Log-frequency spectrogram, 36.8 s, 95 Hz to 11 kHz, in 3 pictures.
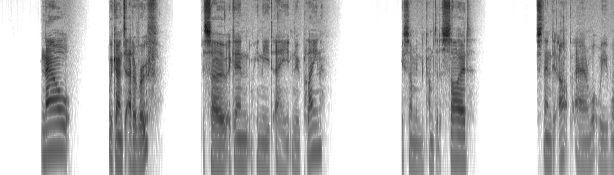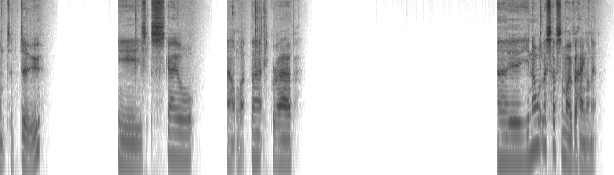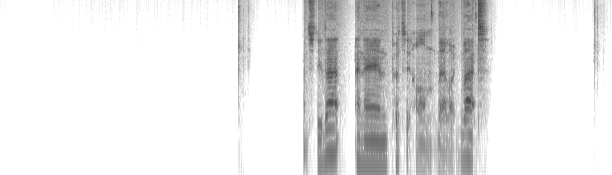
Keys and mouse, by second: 0.2-1.0 middle drag, 3.0 middle click, 4.4-6.5 drag, 7.9 click, 9.1-10.5 drag, 12.1 shift+middle drag, 12.6 shift+middle drag, 15.0 space, 17.4 space, 18.3-21.9 drag, 23.1 space, 24.0-27.1 drag, 27.9-28.5 shift+middle drag, 29.4 space, 30.5-33.2 drag, 36.5 space.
